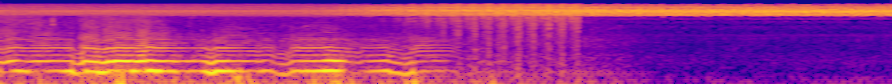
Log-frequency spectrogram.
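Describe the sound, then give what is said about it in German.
A common meadow grasshopper (Chorthippus parallelus) in a meadow gives a brief stridulating verse of rapid dry ticks, preceded by a wavering insect buzz, all over a steady, faint high-pitched meadow insect hiss. “Gemeiner Grashüpfer, Cortypus parallelus.”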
